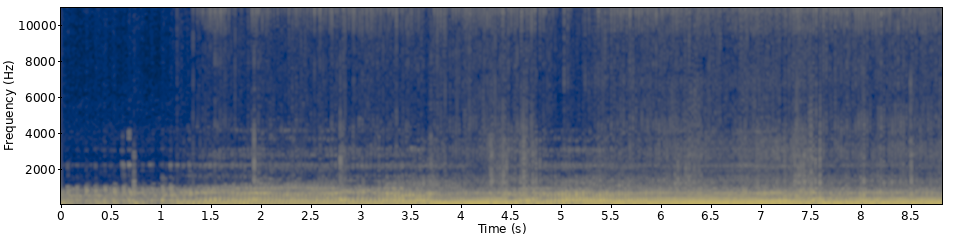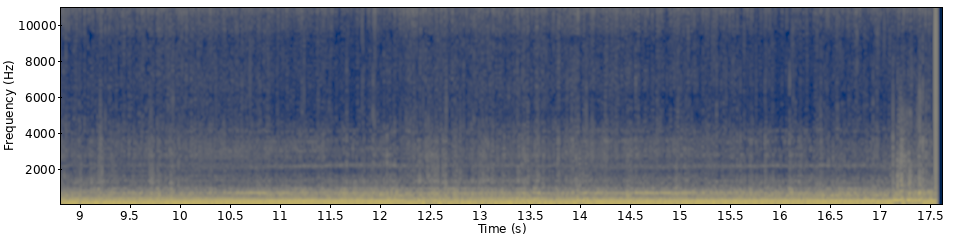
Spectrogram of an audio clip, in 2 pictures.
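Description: A motorbike engine revs up and accelerates, dropping in pitch at each gear change.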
